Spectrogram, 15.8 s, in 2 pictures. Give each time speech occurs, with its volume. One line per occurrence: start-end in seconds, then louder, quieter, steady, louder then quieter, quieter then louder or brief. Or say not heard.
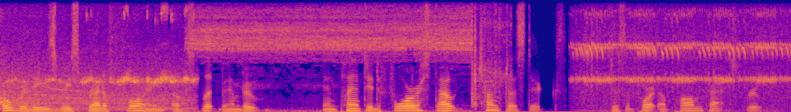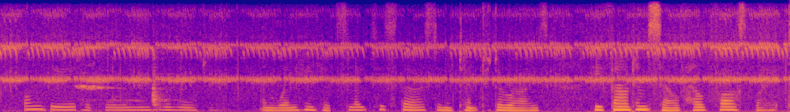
0.0-15.7 quieter then louder.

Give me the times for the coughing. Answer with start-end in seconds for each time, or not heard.
not heard.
